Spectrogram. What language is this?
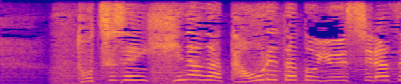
Japanese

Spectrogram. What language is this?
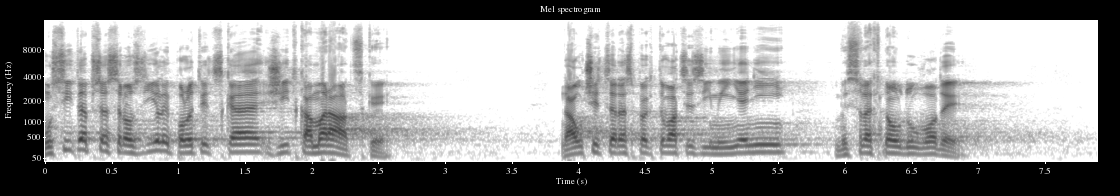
Czech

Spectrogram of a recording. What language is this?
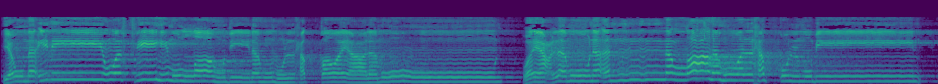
Arabic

